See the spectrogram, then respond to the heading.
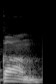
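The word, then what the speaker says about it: calm: एक वर्ड होता है काम सी ए एल एम काम कारण नहीं पढ़ते हैं सी ए एल एम काम यहां भी एल साइलेंट काम का मतलब शांत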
